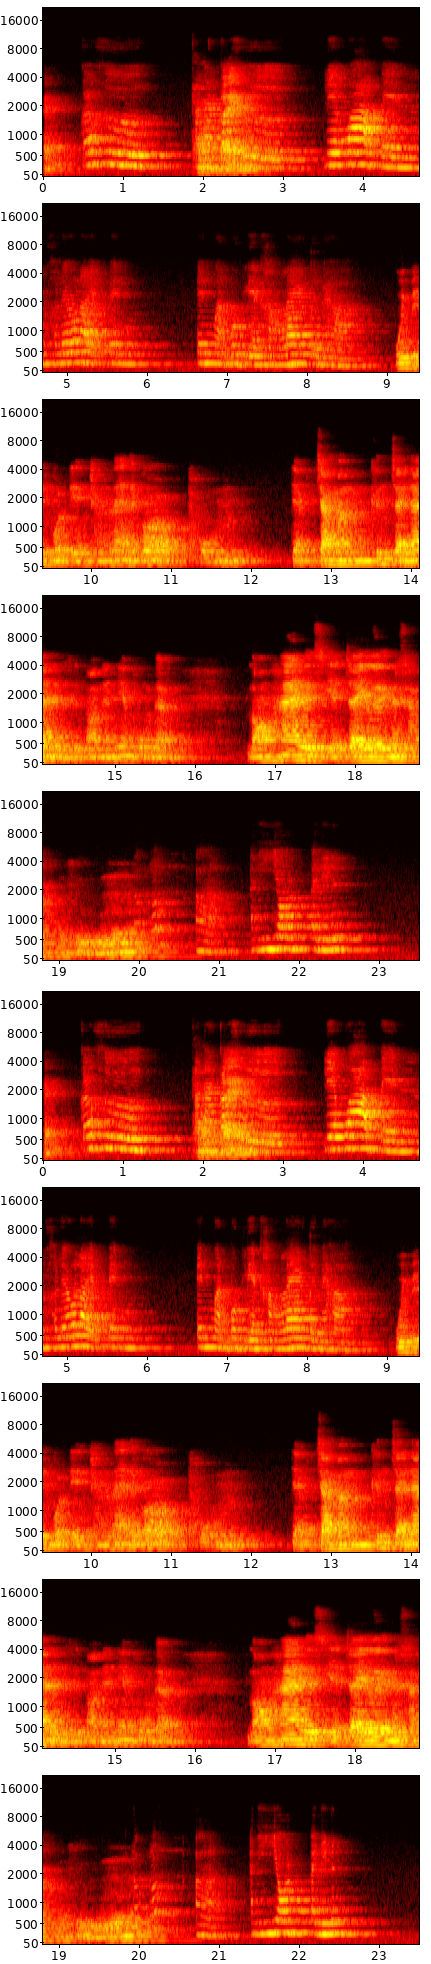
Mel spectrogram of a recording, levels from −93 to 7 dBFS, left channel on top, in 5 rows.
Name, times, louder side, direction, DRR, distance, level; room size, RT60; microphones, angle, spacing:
voice 1, 0.5-1.2 1.9-3.0 3.5-5.9 6.6-8.5 19.2-19.5 19.9-20.3 20.7-21.0 21.4-22.4, right 1 dB, 65° right, -1 dB, 2.3 m, -28 dB
voice 2, 1.9-2.5 9.1-10.9 11.2-11.8 12.5-15.7 16.6-19.9, left 1 dB, 30° left, -5 dB, 2.3 m, -24 dB
9.1 x 8.2 x 2.3 m, 1.2 s
head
